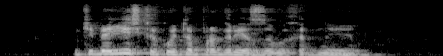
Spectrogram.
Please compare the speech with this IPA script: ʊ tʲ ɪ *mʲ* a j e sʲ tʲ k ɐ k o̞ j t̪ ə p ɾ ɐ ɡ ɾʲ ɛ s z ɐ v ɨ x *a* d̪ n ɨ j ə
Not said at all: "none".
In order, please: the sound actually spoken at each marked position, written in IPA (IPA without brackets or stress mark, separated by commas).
bʲ, ɐ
